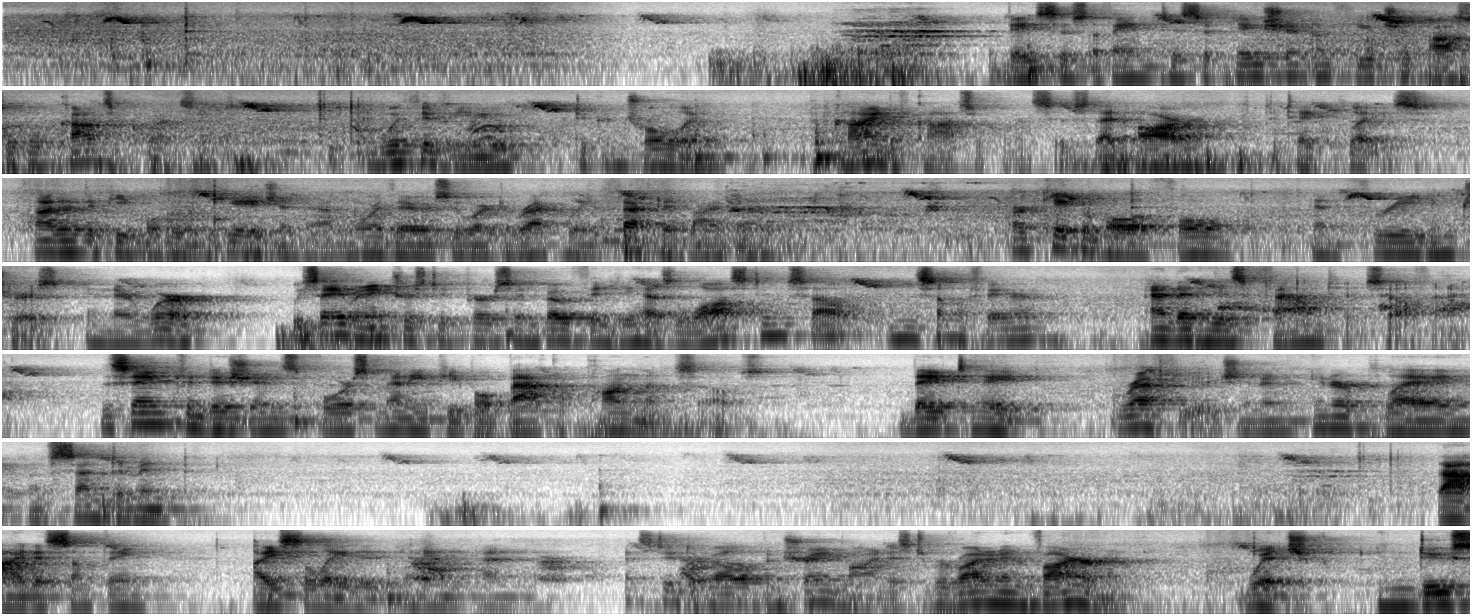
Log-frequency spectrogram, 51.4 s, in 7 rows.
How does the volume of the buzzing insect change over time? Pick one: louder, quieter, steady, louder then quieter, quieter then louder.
quieter.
